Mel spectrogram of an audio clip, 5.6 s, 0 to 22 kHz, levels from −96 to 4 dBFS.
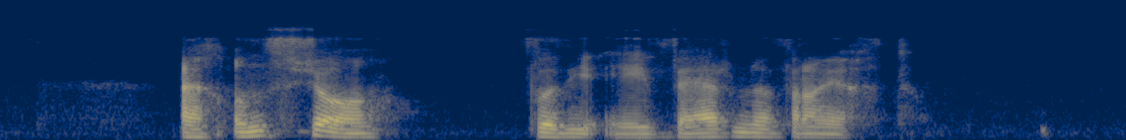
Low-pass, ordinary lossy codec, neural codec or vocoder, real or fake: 7.2 kHz; Opus, 16 kbps; none; real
